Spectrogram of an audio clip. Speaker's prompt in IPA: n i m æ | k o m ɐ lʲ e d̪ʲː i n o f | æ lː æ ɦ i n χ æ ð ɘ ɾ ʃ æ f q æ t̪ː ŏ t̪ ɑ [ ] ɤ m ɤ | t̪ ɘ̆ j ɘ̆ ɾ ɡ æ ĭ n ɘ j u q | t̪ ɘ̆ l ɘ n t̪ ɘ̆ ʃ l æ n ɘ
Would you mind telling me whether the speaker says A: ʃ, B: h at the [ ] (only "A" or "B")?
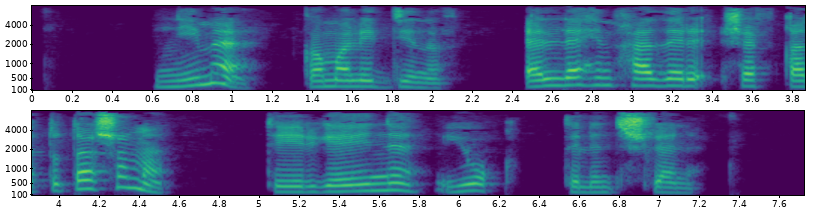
A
